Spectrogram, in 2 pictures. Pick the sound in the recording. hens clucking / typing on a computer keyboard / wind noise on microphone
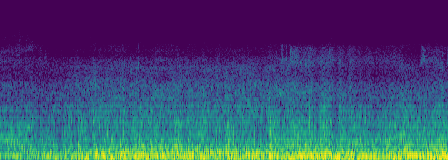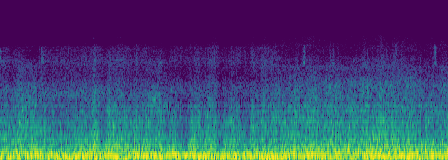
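wind noise on microphone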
